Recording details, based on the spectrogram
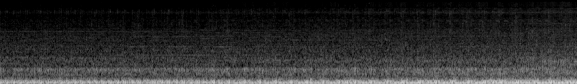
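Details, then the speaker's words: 1970 VW Westfalia air-cooled flat-four with new Weber 40 carburetors and a freshly tightened belt: runs smooth and even as revs climb, no misses or knocks, with 50 psi oil pressure and 4 psi fuel pressure; healthy running. "Let's start it up so you can hear it. sounds really, really good. Those 40s are working really good."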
